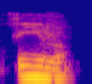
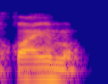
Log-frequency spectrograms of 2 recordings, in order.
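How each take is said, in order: First: The name is said with a Greek pronunciation. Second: The name is said with an English pronunciation. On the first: "希腊文发音叫Philo" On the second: "英语发音叫Philo"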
